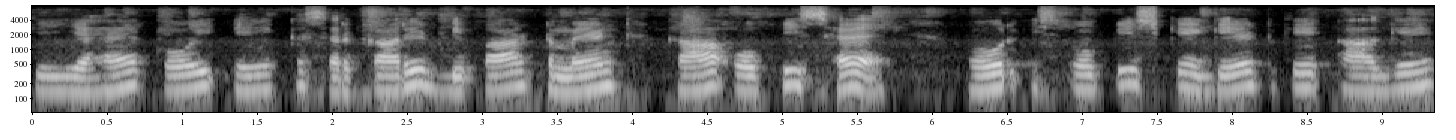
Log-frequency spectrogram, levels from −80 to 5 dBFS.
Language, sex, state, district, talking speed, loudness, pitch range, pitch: Hindi, male, Rajasthan, Bikaner, 105 wpm, -17 LUFS, 145-175 Hz, 155 Hz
